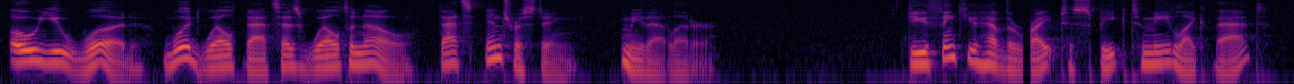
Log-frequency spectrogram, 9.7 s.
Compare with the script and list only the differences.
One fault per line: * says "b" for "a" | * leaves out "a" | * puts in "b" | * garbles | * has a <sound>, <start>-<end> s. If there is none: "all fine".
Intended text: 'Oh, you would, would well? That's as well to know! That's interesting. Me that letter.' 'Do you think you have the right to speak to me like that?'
* has a dropout, 7.7-7.7 s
